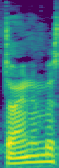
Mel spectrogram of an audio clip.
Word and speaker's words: Dynames: And and yes, like most people that I've seen reviewed this kit refer to this Gundam as Gundam Dynames, pronounced as Dynames, so that's what I'm going to be referring to him as.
